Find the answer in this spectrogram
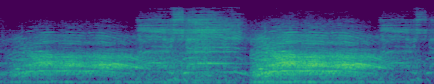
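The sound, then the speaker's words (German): A large crowd in Istanbul roars and cheers İmamoğlu's win in the repeated election, two sustained surging waves, loud and dense with shouting voices, the second swell rising even louder than the first. “Diesmal akzeptierte Erdogan und der Jubel war groß.”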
